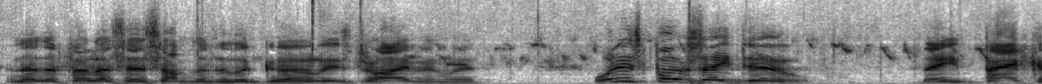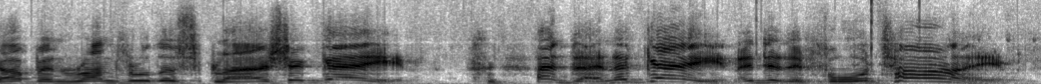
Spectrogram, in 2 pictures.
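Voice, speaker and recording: A man's voice: on the high side, very animated, normal speed, bright, forceful tone, full character voice. A man playing a chatty, gossipy countryman in an old radio drama, telling things in rambling colloquial talk. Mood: gossipy, puzzled. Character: chatty, folksy countryman witness, amused and gossipy. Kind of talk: 1940s radio drama acting. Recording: dull, slightly noisy old radio recording.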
